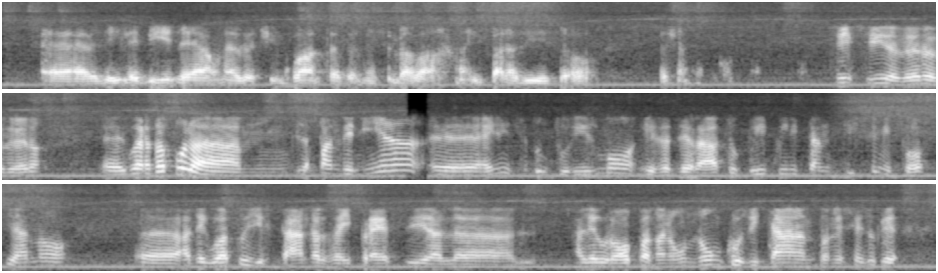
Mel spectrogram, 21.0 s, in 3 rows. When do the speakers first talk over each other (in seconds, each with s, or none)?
none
